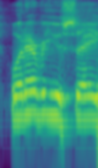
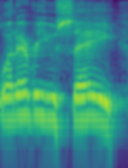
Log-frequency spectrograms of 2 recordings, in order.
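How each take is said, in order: First: High, loud wail. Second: High, loud wail, falling at the end; wailing again. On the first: Mother wailing at her daughter, high and loud. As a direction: wail it out in despair. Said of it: "she wails". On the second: Mother wailing again at her daughter, high and loud. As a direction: wail it once more, wearing down. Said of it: "she wails again". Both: A narrator's reading.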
